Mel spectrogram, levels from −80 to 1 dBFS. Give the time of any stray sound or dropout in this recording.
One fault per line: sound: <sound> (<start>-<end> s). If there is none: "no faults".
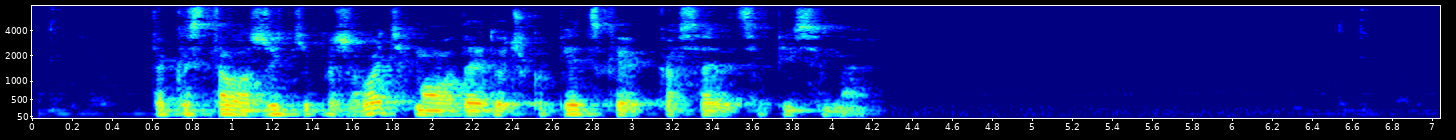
no faults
